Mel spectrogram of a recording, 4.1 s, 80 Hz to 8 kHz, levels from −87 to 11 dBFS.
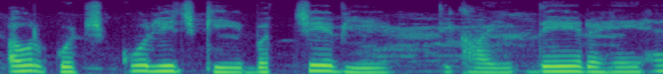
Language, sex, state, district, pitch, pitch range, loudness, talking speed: Hindi, female, Uttar Pradesh, Saharanpur, 185 Hz, 175-210 Hz, -15 LUFS, 145 wpm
